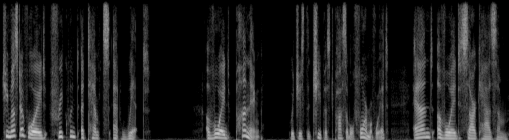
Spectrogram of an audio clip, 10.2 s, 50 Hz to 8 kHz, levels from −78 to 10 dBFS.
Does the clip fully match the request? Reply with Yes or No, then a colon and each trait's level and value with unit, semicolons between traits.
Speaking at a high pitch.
No: medium, 180 Hz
